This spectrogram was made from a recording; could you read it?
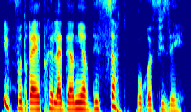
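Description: A woman's voice: fairly low pitch, a little fast, darkish tone, no room sound, close to an everyday voice. A flustered, disdainful society mother speaks in a bewildered, tart way, as a woman reading the book puts her on. The sound is dry and close.

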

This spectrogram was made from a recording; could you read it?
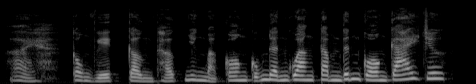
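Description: A woman voicing a caring, worried old village grandmother in a cartoon, gently scolding and coaxing. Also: medium pitch, measured pace, no room sound, lightly acted. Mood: worried, chiding. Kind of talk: cartoon voice acting.

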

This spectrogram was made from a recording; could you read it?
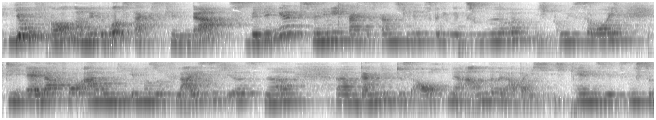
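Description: A woman, giving a rambling, chatty tarot reading with many fillers and tag questions. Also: a little high. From Germany, of Sicilian parents. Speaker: tarot reader. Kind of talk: casual spoken tarot reading. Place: indoors, room with a card table. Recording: echoey room, voice from a distance.

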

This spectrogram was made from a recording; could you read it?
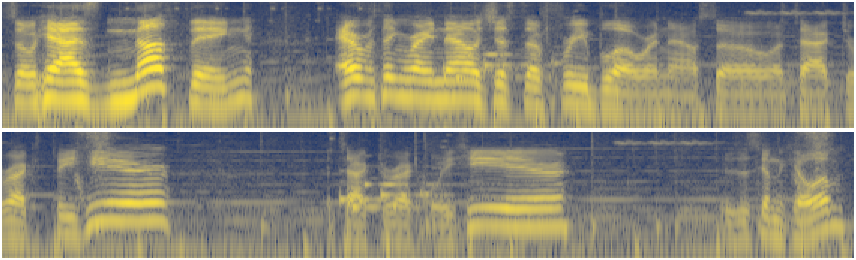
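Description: A man's voice: a little high, a bit bright. A man casually commentating a card game as he plays, thinking aloud, often stopping and correcting himself. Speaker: gaming channel host. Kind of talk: let's play commentary.

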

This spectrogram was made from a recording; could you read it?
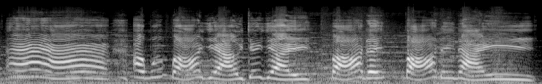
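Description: A woman voicing a furious, jealous, nagging wife in a cartoon, shrill and scolding. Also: slow pace, sharp tone, full character voice. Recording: music behind the voice.

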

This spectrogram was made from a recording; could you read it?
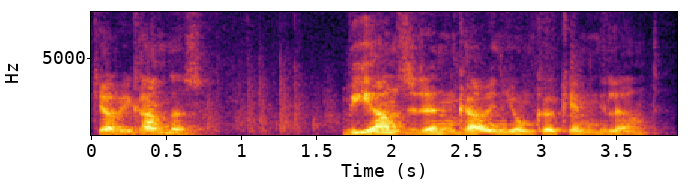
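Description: Actor as a deep-voiced, probing police inspector. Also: male voice, normal speed, fairly bright tone, a little hiss or hum, natural voice. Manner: questioning, matter-of-fact. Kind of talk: German radio crime drama acting.

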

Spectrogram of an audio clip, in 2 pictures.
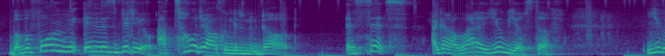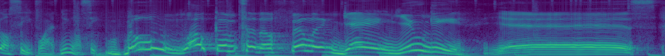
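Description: Hyped young man with a lively voice. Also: mid-range voice. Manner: hyped slangy talk, repeats phrases. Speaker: streetwear haul vlogger. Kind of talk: casual haul video chat. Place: small indoor room full of anime posters.

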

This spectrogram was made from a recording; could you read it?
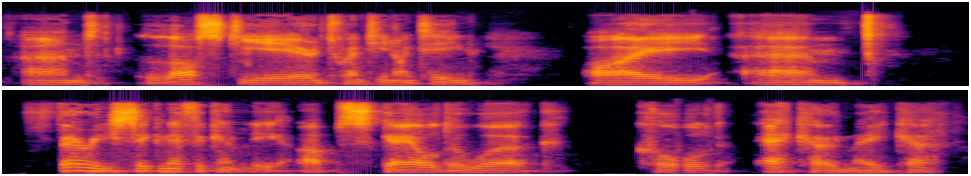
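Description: A male visual artist introducing himself on a video call, halting with many ums. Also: sits low, husky.

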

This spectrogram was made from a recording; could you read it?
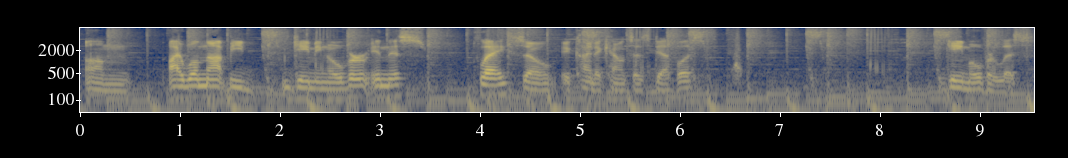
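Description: Low-pitched man commenting over game music. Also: takes it slowly, long pauses. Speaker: gaming video host. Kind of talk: casual video game playthrough commentary.

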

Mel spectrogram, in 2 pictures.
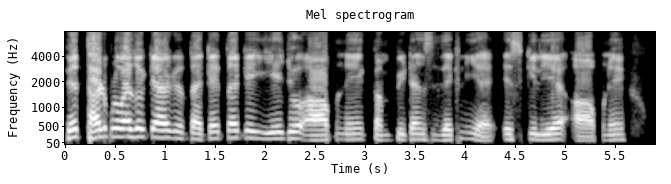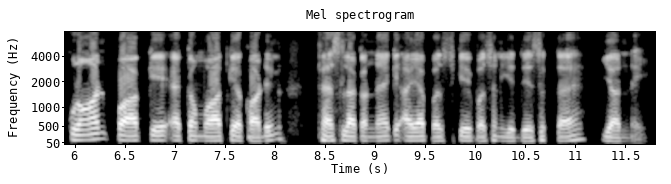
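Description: A man's voice: medium pitch, moderate pace, darkish tone, clean tone, dry recording, rough recording. A man with a Pakistani accent explaining a legal text as an informal lecturer, repeating key phrases and switching into English. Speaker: law lecturer.

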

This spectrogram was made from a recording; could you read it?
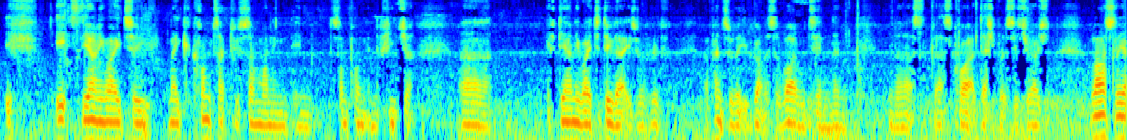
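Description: A man giving an unscripted, matter-of-fact walkthrough of gear, speaking haltingly, recorded outdoors at a table on a camera mic. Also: deep voice. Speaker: presenter of outdoor gear videos. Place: outdoors at a wooden garden table by a house. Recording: noisy outdoor camera audio.

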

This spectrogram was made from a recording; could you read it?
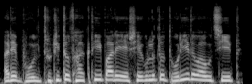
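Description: A man voicing a friendly, flattering village customer in a cartoon, effusive and chatty. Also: high-pitched, racing, no room sound, lightly acted. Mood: effusive, pleased. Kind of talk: cartoon dubbing.

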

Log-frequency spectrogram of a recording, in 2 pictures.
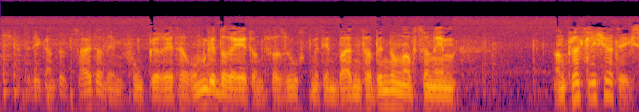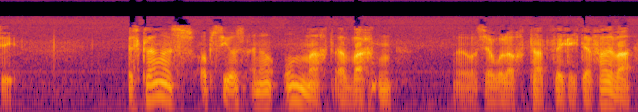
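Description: An actor playing an agitated astronaut recounting his mission in animated fashion for a radio drama. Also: a bass voice, normal speed, heavily acted. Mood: tense recollection. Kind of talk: 1970s German radio drama acting. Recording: dull vintage radio, faint noise.

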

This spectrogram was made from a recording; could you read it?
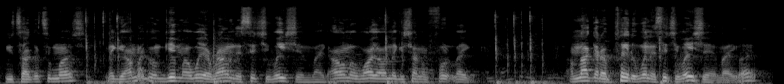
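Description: A man's voice: mid-range voice, quick pace, slight background noise. A man streaming a roleplay game, talking casually and evasively with slang and swearing.

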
